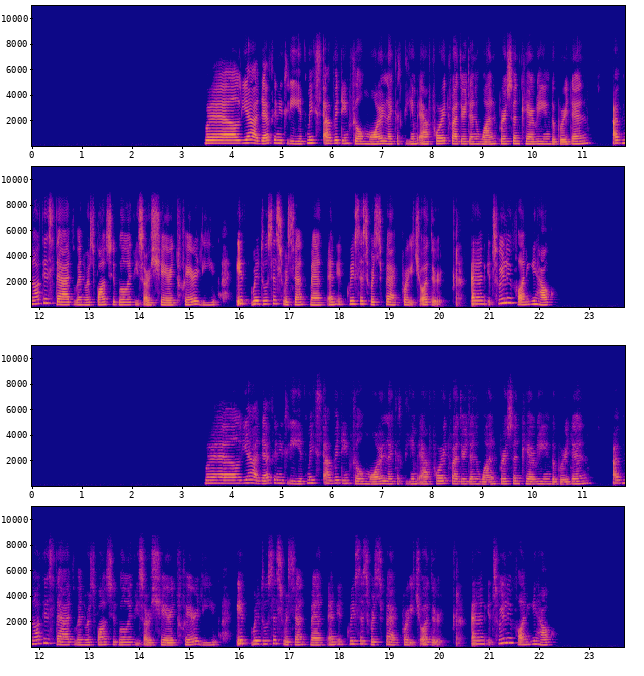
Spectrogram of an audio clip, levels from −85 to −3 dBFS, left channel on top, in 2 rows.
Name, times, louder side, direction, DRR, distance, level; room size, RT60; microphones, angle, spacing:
voice 1, 3.5-11.1 11.6-20.0 20.3-22.3, left 4 dB, 65° left, 0.5 m, -30 dB
3.5 x 2.2 x 2.7 m
head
